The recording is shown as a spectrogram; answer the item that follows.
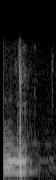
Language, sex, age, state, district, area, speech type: Manipuri, female, 30-45, Manipur, Chandel, rural, conversation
